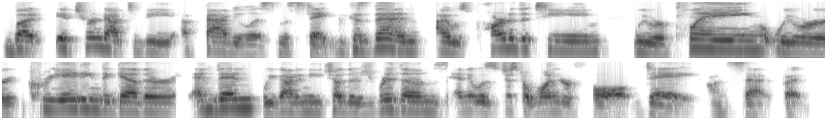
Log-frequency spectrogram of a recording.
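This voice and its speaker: A woman guest on an interview show, telling a story in a lively way and acting out the lines of the people in it. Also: on the low side, moderate pace, few pauses. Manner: animated, acts out quoted dialogue. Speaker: guest actress.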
